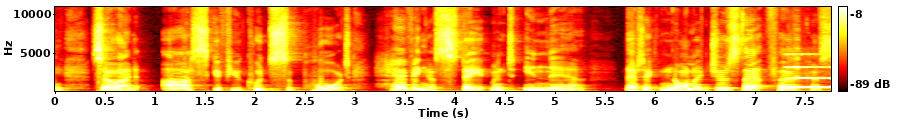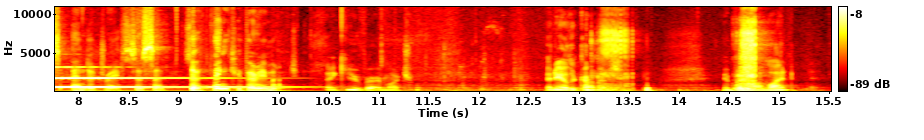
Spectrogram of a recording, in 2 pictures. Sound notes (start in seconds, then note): 7.3 timer bell rings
